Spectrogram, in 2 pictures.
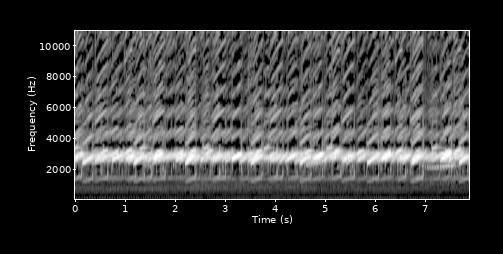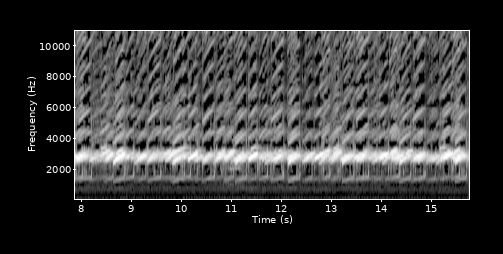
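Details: Sustained dusk chorus of northern spring peepers, West Chezzetcook, Nova Scotia, Canada, 18 May 2020 around nine in the evening; high upslurred whistles pour out continuously from many frogs, forming a dense ringing chorus throughout.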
